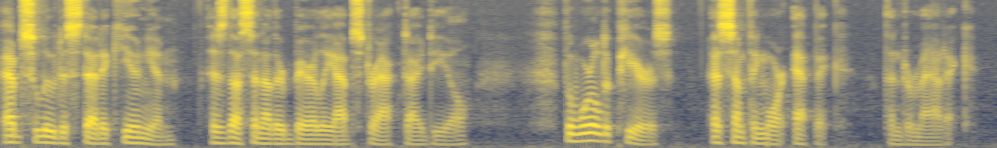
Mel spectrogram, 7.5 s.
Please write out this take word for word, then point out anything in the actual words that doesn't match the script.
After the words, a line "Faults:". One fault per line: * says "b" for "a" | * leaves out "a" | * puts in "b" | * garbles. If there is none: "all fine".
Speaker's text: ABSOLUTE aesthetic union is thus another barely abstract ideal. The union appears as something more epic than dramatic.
ABSOLUTE aesthetic union is thus another barely abstract ideal. The world appears as something more epic than dramatic.
Faults:
* says "world" for "union"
